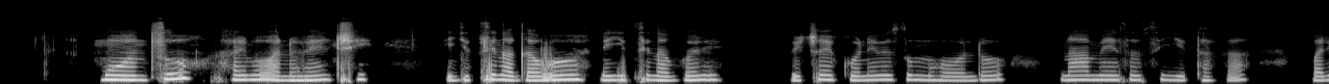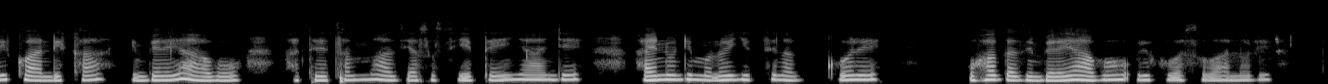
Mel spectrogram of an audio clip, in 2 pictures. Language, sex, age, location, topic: Kinyarwanda, female, 25-35, Huye, government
